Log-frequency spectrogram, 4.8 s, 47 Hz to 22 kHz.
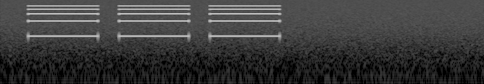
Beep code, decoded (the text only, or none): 3 long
